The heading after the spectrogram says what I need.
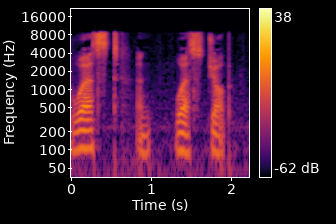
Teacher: you've got four consonant sounds in a row that's quite difficult to do in English and one of them the T simply disappears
